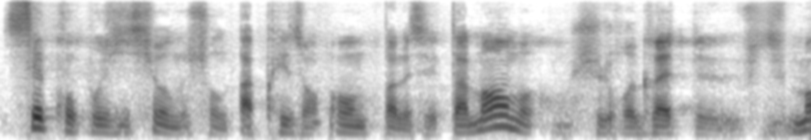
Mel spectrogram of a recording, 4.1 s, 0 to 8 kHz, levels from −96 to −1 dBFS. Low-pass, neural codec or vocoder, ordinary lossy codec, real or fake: none; codec, 16 kHz, 1 kbps, FunCodec, trained on LibriTTS, 50 frames a second; none; fake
